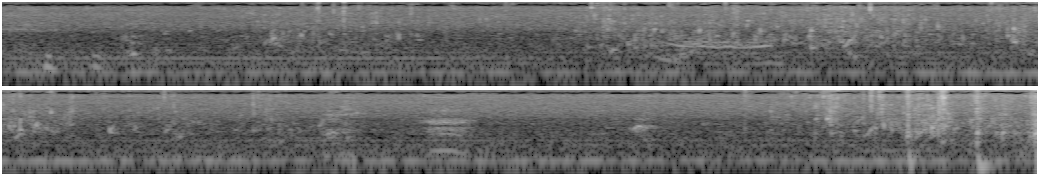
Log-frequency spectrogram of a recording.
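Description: Swimming-pool water sloshing and lapping around a person wading, over a steady low hum. Near the end, louder splashing as an Australian Shepherd puppy is set into the water and starts paddling.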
